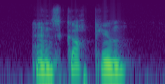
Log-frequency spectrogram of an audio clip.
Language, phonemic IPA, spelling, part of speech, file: French, /skɔʁ.pjɔ̃/, scorpion, noun, Fr-scorpion.ogg
- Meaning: scorpion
